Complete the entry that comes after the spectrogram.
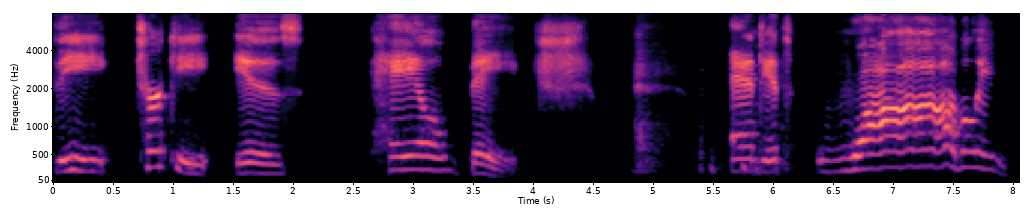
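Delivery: very slow, drawn out; slow suspenseful telling; slow dramatic build. Real, not acted. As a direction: drag each word out for suspense.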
